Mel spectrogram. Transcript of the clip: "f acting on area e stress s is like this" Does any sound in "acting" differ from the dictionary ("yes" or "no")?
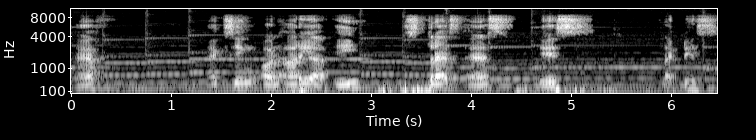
yes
